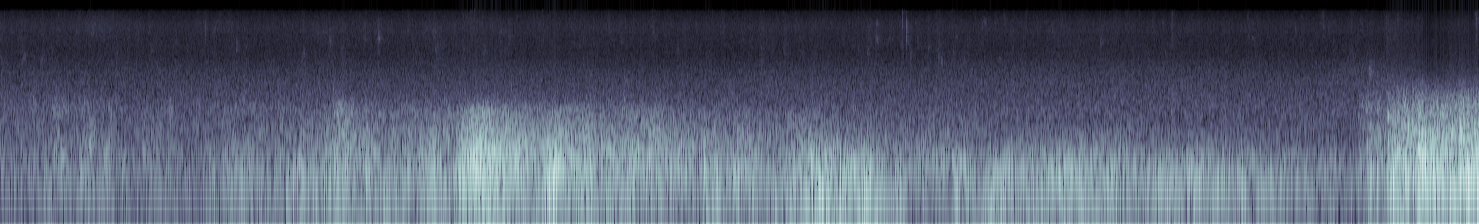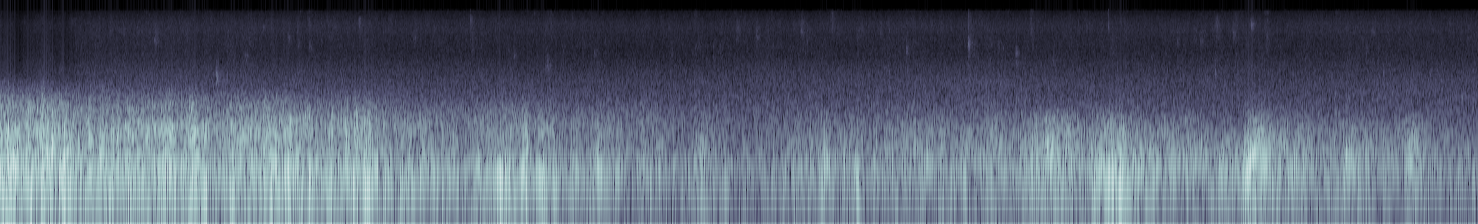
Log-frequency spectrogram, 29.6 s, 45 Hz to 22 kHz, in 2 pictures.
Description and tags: Thunder with rain
Two single thunder sounds (one soft and one louder) with rain in background, on a summer night. As I recorded it on my balcony, you can hear the gutter drip too.
Recorded with a Tascam DR-05. No post-process.
balcony, drip, gutter, lightning, nature, night, rain, storm, summer, thunder, thunder-storm, thunderstorm, weather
